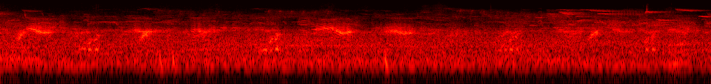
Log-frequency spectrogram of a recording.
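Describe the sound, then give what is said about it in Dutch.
A chorus of frogs croaking, with raspy, quacking calls repeating and overlapping at a steady pace over a constant noisy background, fairly loud throughout and with no voices. “Kikkers en... Het was toen we aankwamen nog luider dan nu, denk ik.”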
